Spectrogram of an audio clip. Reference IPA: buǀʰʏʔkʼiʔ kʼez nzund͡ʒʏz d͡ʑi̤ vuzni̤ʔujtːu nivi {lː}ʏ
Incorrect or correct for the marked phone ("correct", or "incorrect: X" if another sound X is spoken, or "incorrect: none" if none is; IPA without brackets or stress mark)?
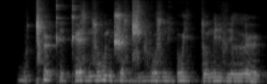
correct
